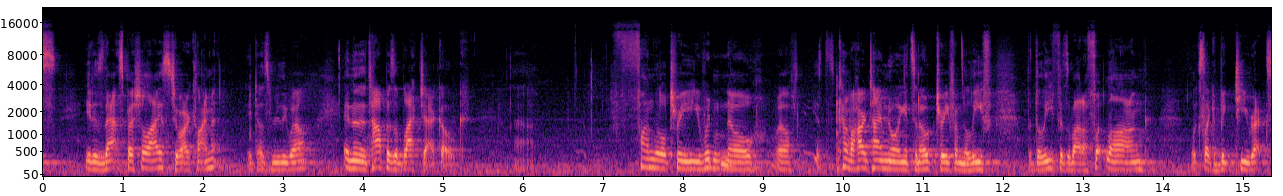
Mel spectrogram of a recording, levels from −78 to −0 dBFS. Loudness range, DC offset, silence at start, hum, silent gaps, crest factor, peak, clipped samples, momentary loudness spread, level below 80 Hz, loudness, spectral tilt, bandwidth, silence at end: 4 LU; under 0.1%; 0 s; none; none; 20 dB; -2 dBFS; under 0.1%; 17 LU; -46 dBFS; -21 LUFS; -5 dB/octave; 16.5 kHz; 0 s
